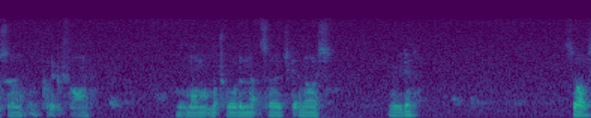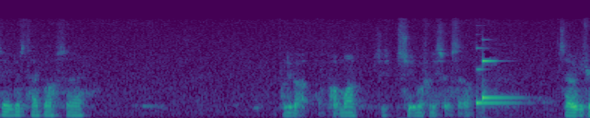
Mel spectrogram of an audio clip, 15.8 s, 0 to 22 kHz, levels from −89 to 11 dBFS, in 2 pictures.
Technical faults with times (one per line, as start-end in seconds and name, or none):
none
